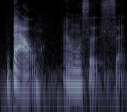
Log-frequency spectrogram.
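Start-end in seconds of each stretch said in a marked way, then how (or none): 0.1-0.6 bow rhymes with now, not no; bow said like cow, crisp B; bow with the ow of ouch; bow as in bending. Shown as a demonstration. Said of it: "you pronounce it".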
